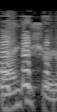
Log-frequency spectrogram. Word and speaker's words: Lancashire: Are you, did I pronounce Central Lancashire? – Lancashire, yes.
